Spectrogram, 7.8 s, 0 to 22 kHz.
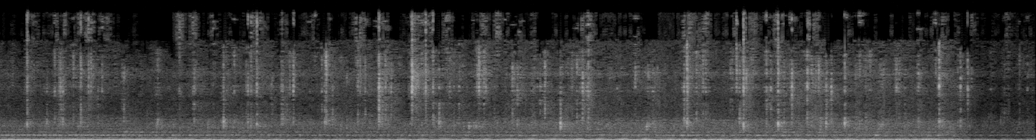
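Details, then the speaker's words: Ford 7.3 V8 in a base single-cab 4x4 truck, bone stock with capped exhaust, not a cold start, heard from the rear: deep, steady low idle in the 600s rpm, no knocks or misses; healthy. "a real low idle on it in the 600s."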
